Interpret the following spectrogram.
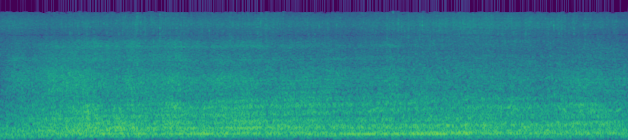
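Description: Steady rush of the fast-flowing Aare River, swelling slightly in the first second.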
